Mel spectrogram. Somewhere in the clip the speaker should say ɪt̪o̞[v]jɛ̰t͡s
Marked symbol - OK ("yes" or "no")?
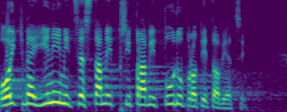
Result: yes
